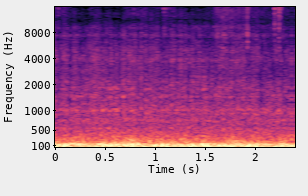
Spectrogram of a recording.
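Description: A car rolls close by as a steady, loud low rumble of engine and tyre noise that holds evenly throughout, with no talking.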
